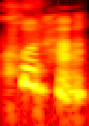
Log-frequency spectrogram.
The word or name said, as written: Kurhah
